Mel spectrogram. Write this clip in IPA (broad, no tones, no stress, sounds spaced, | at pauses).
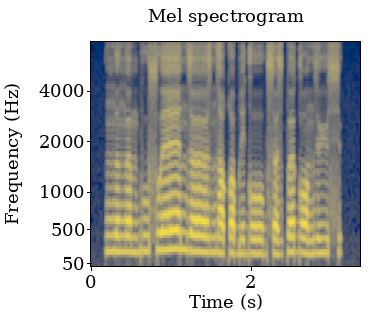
ŋ ə ŋ œ m b u sʷ ɛː n z œː z n z a qʷ a b e ɡ oː ɡ s œ z p œ ɡ ɔ n z y s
